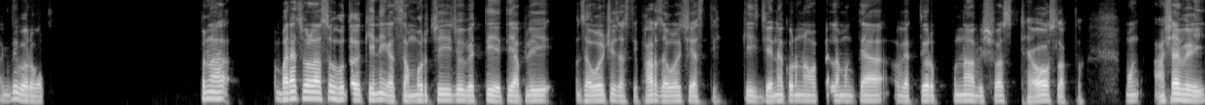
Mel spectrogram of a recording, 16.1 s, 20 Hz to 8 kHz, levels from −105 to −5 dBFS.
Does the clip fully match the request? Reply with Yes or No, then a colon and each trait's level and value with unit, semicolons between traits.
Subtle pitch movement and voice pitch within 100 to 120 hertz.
Yes: narrow, 2.0 semitones; low, 110 Hz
